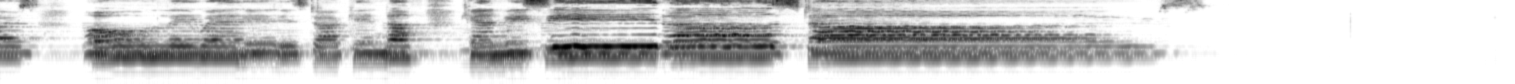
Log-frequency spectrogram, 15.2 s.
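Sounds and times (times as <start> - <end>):
choir singing all parts: 0.0 - 12.1.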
